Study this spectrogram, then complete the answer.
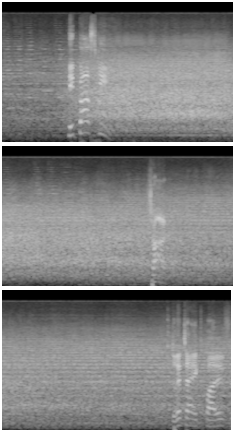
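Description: A large stadium crowd roars loudly and then slowly dies down.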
